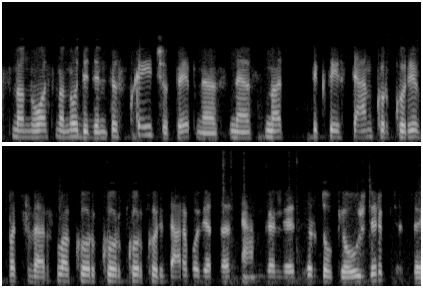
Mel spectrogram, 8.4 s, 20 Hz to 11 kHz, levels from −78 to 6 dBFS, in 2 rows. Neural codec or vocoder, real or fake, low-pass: none; real; 9.9 kHz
